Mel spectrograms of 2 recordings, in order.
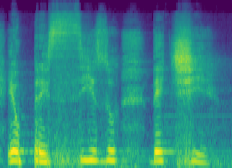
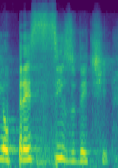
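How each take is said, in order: First: Drawn out very slowly, each word weighed; slow pleading prayer. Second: Said in the usual way. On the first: Acted. Preacher repeating the prayer to God, very slow and pleading. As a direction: plead it slowly, like a whispered vow.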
